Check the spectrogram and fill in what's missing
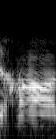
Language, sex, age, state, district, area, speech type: Marathi, male, 30-45, Maharashtra, Yavatmal, urban, conversation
